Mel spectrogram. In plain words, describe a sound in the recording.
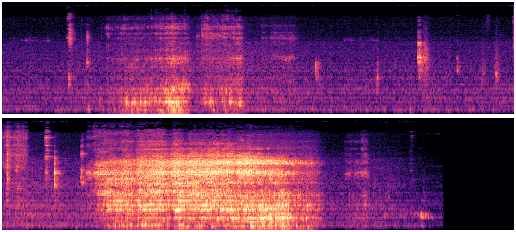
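A wood lathe hums as it turns.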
